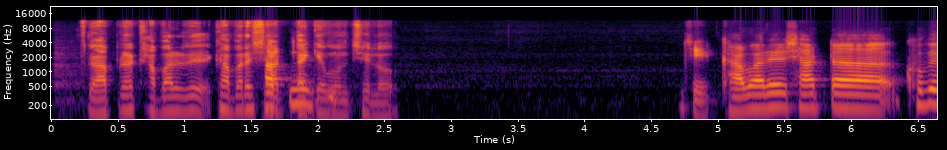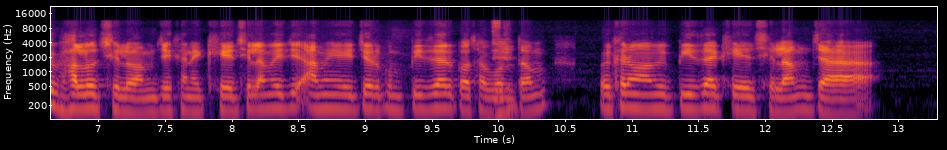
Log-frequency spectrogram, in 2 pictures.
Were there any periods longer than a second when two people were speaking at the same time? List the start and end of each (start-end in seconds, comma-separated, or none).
none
